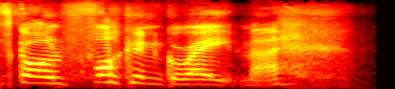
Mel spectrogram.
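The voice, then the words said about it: Attempted crow voice, sounds British. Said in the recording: “I don't know how to make crow voice. That just sounded British.”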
